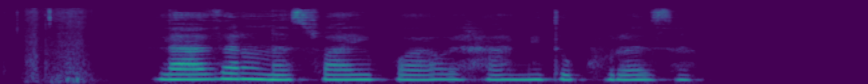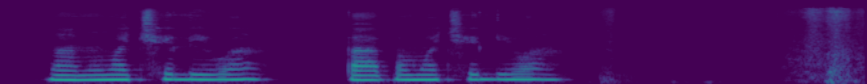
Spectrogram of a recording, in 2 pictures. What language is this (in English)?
Koti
